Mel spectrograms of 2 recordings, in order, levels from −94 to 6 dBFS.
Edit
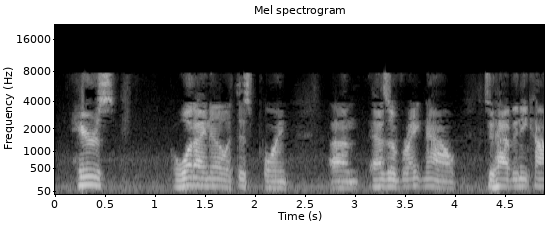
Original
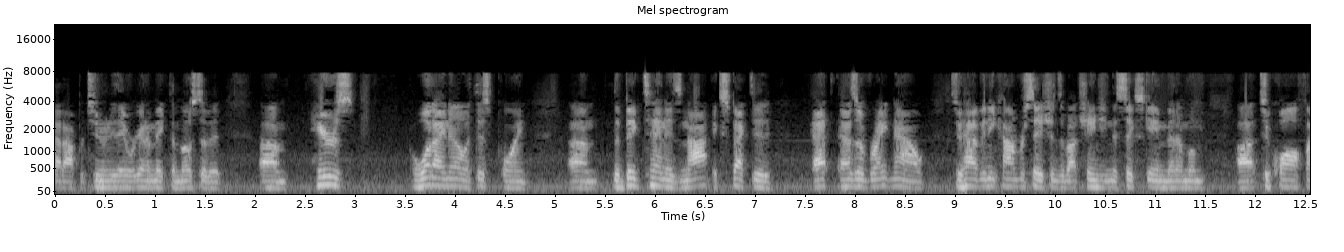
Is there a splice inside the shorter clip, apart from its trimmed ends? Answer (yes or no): yes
